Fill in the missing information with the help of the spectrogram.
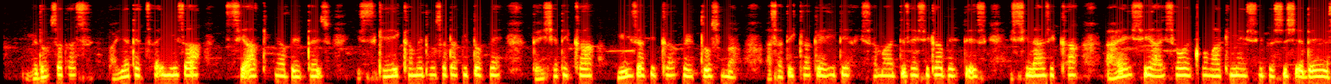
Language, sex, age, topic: Gamo, male, 25-35, agriculture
